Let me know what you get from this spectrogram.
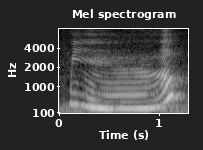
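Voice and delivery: high, drawn-out meow; cat meow. A narrator's reading. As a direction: meow like a cat, rising at the end. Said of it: "What does the cat say?".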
